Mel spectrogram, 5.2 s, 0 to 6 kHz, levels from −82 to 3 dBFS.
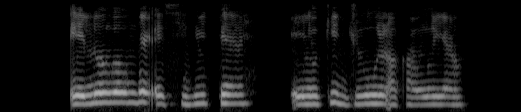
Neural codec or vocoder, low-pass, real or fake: codec, 24 kHz, 1.5 kbps, HILCodec; 5.4 kHz; fake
